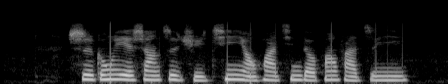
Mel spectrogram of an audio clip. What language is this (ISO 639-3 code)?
zho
